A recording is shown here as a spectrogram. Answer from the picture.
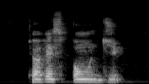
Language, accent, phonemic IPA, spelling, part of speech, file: French, Canada, /kɔ.ʁɛs.pɔ̃.dy/, correspondu, verb, LL-Q150 (fra)-correspondu.wav
- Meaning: past participle of correspondre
